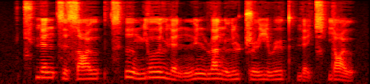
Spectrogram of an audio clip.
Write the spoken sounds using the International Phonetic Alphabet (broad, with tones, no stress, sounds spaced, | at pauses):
t͡ɕʰ ɥ ɛ˥ n t͡s ɹ̩˨ s ɑ˥ ʊ̯ | t͡sʰ ɹ̩˥˩ m j o˥ ʊ̯ l ɥ ɛ̰˨˩ n n̪ y˥˧ n ɻ a˥˩ n l y˥ ʈ͡ʂ ɻ̩˧˥ i˥˩ ɻ ɻ̩˥ t̪ʰ ɥ ɛ̰˨˩ t͡ɕʰ j ɑ˥˩ ʊ̯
